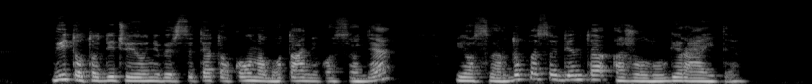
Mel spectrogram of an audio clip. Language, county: Lithuanian, Šiauliai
